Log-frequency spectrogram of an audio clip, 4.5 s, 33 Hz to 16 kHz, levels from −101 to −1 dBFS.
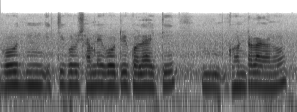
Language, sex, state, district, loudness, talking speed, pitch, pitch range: Bengali, male, West Bengal, Alipurduar, -19 LUFS, 150 wpm, 145 Hz, 140-150 Hz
